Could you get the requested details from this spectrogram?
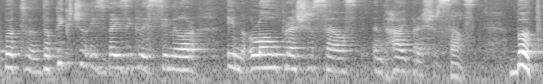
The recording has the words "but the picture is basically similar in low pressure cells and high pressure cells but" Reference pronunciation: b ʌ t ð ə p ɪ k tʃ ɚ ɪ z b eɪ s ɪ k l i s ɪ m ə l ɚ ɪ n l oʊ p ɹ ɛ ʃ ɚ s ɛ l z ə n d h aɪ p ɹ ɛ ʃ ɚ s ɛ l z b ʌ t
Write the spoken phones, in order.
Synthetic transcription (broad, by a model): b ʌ t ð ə p ɪ k tʃ ɚ ɪ z b eɪ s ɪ k l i s ɪ m ə l ɚ ɪ n l oʊ p ɹ ɛ ʃ ɚ s ɛ l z ə n d h aɪ p ɹ ɛ ʃ ɚ s ɛ l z b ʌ t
